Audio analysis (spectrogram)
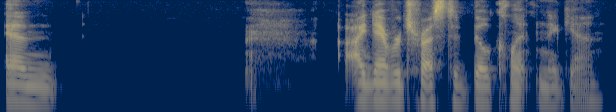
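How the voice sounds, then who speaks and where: A woman tells her story as a guest on a talk show. Her voice sits low, and the sound is dry and close. She talks in a chatty way, laughing often and acting out the words of others. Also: steady tone, slow, dry recording. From Oklahoma, USA. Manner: chatty, frequent laughter, acts out quotes. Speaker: political guest. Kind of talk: conversational storytelling.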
